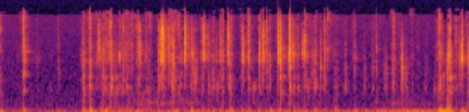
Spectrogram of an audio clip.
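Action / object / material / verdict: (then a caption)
tap / plastic clamshell handheld console / plastic / none. Fingertips click the buttons of a small, hollow red plastic folding handheld console and open or close its hinged lid. After a quiet, sparse start, rapid, dry, bright plastic clicks and taps follow closely, each dying away almost instantly. A slightly louder clack comes near the end.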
